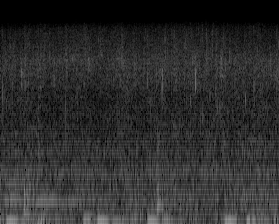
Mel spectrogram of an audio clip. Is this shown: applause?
no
